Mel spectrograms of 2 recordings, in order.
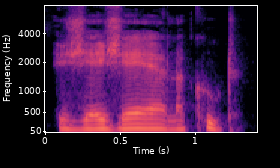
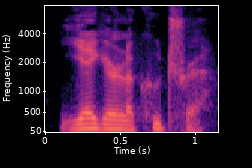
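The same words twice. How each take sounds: First: A soft French j, with a light ending. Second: Jaeger is read like a German word, English style. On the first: "the official pronunciation, is" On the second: "In English-speaking countries, especially in the U S, you'll often hear someone say"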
